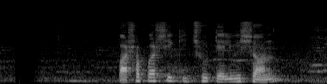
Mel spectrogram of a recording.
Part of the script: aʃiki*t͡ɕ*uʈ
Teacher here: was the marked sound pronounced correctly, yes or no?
no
